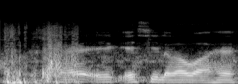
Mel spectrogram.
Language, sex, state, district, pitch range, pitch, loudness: Hindi, male, Haryana, Rohtak, 100-125 Hz, 105 Hz, -13 LUFS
